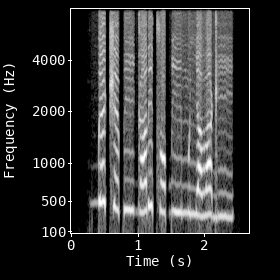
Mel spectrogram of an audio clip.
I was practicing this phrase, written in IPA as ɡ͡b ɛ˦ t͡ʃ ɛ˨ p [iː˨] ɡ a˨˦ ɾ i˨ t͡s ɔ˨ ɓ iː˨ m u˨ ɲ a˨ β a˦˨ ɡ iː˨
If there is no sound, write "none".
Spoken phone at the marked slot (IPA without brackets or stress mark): iː˨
